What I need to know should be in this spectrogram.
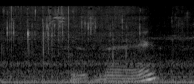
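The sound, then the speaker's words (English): A steady hiss and crackle of garlic sizzling in really hot oil in a wok on a wok hob runs throughout, with a brief murmuring voice rising partway through. “And then when the oil's really hot, you can see the garlic sizzling a bit.”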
